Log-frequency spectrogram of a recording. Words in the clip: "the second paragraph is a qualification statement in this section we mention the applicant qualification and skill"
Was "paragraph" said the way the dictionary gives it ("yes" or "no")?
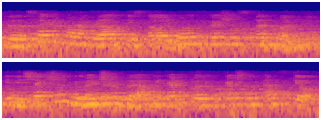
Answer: no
